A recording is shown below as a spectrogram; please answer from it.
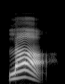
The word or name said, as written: la4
